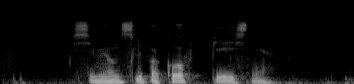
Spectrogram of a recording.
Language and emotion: Russian, neutral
